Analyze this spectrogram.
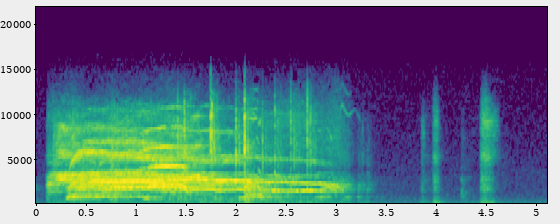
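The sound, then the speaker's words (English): Children and youth at a Children and Youth Sunday gathering scream as loudly as they can, a single sustained, shrill group shriek lasting about three seconds that then fades into a few scattered smaller cries and noises. “I want all the children and youth in the place to make as much noise as you possibly can.”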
